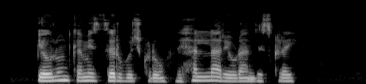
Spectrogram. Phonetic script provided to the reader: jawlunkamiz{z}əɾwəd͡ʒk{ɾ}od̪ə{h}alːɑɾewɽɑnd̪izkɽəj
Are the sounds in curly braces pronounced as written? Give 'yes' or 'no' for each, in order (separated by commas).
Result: yes, no, yes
